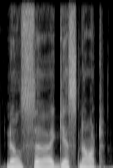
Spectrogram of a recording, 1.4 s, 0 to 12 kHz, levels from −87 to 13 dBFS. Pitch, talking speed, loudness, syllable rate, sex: 160 Hz, 210 wpm, -15 LUFS, 4.3 syllables/s, male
